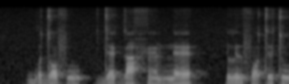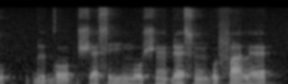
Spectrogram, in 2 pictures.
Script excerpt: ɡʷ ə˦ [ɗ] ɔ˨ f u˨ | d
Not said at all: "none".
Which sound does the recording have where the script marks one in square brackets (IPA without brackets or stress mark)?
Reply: d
